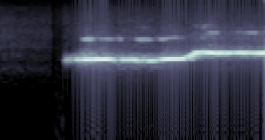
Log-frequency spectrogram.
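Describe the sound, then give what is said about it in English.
A person whistles a signal call like one used to keep a group together. It is a single clear, sustained high tone that steps up slightly in pitch partway through, heard alone. “Then there's this whistle, and this whistle, I don't know if it'll come through on here, but I'll try it.”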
